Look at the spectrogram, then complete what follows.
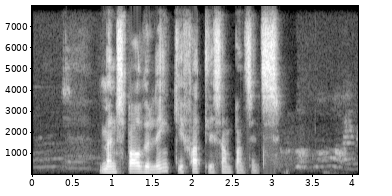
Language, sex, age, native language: Icelandic, male, 40-49, Icelandic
